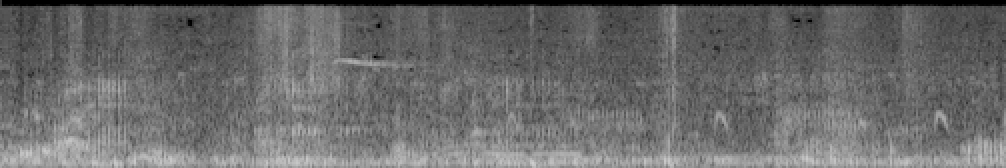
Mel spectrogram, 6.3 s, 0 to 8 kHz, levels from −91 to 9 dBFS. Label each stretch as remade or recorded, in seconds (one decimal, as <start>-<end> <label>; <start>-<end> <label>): 0.0-1.3 remade; 1.3-6.3 recorded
